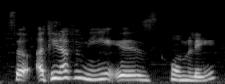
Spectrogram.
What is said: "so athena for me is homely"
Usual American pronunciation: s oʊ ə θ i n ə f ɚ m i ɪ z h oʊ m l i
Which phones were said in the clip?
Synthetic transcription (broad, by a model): s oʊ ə t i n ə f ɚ m i ɪ z h oʊ m l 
